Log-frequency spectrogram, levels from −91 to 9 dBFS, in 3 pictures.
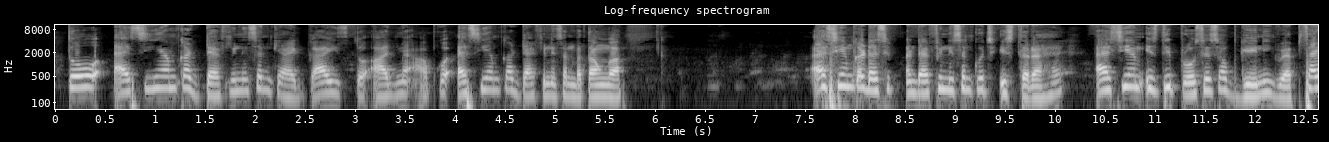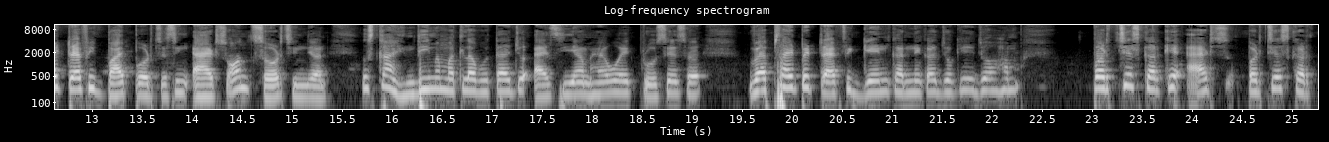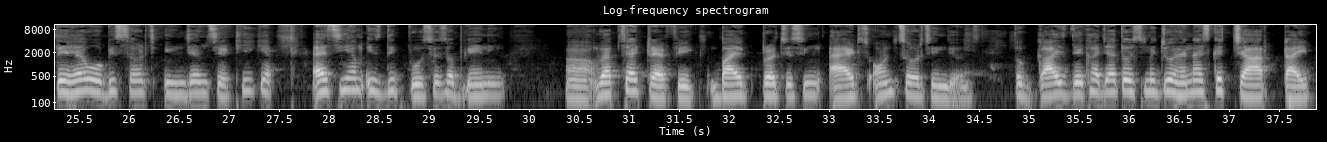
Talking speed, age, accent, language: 170 wpm, 20-39, native, Hindi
